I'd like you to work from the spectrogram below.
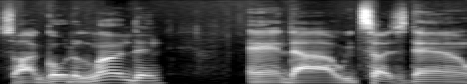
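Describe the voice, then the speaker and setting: A man with a New York accent and lively intonation, amid noticeable background noise. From New York, Queens (East Elmhurst). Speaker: rapper. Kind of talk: casual interview chat. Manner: animated.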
